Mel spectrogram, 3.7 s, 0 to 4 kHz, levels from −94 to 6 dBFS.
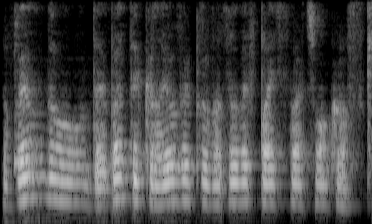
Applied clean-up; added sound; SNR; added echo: neural mask model DeepFilterNet 3.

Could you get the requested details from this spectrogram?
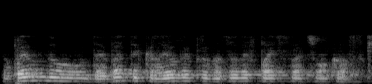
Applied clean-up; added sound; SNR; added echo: neural separator model SepFormer DNS4.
